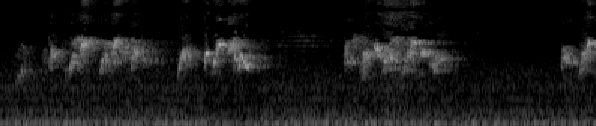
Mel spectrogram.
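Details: Red-whiskered bulbul, a wild-caught bird with a fine twisting voice, sings rich gurgling warbled phrases with quick slurred notes, repeated in bursts with short pauses, over faint low hum.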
